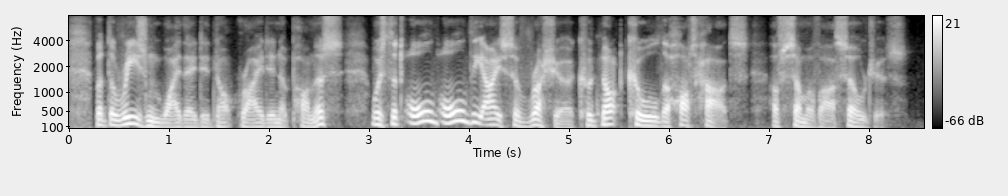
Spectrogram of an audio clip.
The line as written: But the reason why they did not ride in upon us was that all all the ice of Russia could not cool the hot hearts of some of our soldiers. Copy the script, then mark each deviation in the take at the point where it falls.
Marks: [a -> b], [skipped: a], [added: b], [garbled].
But the reason why they did not ride in upon us was that all all the ice of Russia could not cool the hot hearts of some of our soldiers.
